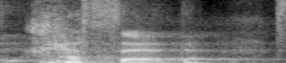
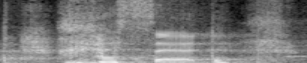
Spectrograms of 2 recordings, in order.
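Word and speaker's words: chesed (חֶסֶד): So the first syllable is in the back of your throat. Go, a little more. Oh, good. And then second syllable is sed. So go, chesed. Ready? Chesed. One more time. Chesed. Good. Chesed. One more time. Chesed. It's a little deeper.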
